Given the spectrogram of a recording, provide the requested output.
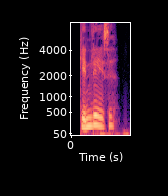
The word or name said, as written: genlæse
